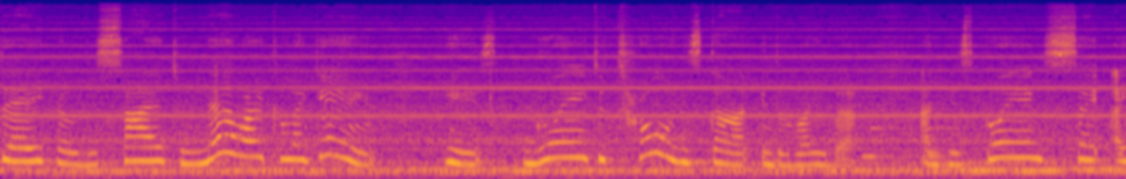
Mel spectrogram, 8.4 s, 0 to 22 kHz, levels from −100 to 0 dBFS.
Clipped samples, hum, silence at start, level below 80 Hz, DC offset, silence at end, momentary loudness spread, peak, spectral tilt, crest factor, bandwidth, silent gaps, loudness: under 0.1%; none; 0 s; -56 dBFS; under 0.1%; 0 s; 7 LU; -8 dBFS; -4.5 dB/octave; 18 dB; over 20 kHz; none; -27 LUFS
